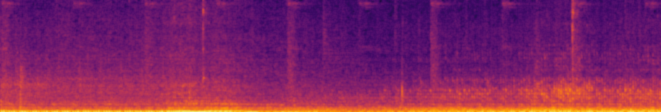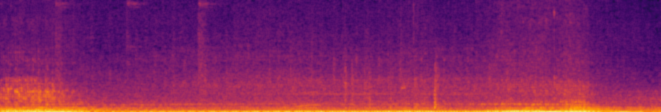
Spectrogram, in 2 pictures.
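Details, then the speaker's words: Fifth-generation Chevrolet Camaro, rear axle/wheel area: low engine rumble pulling away with multiple sharp faint clicks under hard acceleration, worsening over two to three months; owner suspects parts separating under pressure and popping, rotors and axle assembly to be inspected. "but as you guys heard there's not just one click it's multiple clicks if i accelerate hard enough"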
